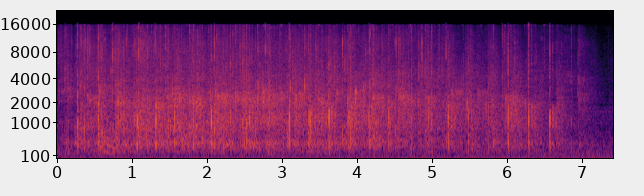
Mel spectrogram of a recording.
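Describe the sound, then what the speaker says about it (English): Congregation clapping during a Sunday traditional church service to welcome a new member, a steady patter of many hands with distinct individual claps, moderately loud and fading out at the end. "You can clap."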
